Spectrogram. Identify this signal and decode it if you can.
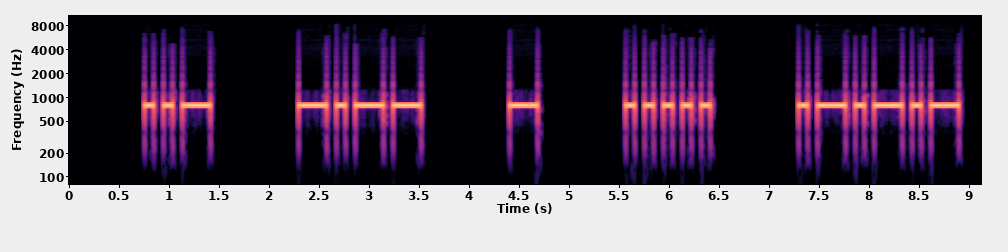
Morse code, heard as a keyed tone, about 12 wpm, spaced as for 7 wpm, 800 Hz. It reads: UYT5.
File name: LEZIONI / 10 SIGNS / 10C DOT ws 12wpm 3548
